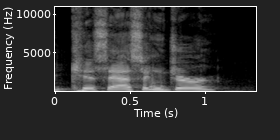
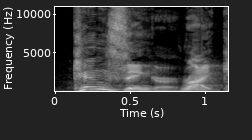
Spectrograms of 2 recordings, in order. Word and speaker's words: Kinzinger: Adam Kissassinger? Am I saying that right? Kissassinger? Adam Kissassinger? You know the guy I'm talking about. Kinzinger, right. Thanks for correcting me.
